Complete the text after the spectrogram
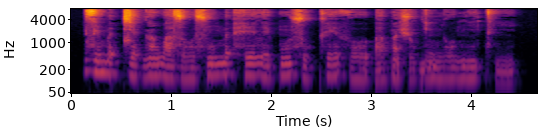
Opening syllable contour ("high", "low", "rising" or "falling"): falling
